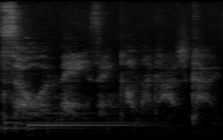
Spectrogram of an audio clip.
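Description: A woman speaking softly, close to a whisper.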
